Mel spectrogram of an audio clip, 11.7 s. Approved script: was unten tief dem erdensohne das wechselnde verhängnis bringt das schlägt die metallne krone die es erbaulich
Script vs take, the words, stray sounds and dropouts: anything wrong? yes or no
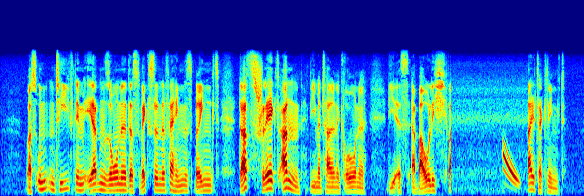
yes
